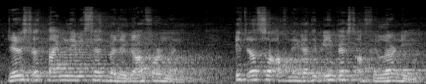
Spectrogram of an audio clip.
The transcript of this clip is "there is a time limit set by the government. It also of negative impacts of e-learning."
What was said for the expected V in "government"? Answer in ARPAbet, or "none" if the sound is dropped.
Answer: F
